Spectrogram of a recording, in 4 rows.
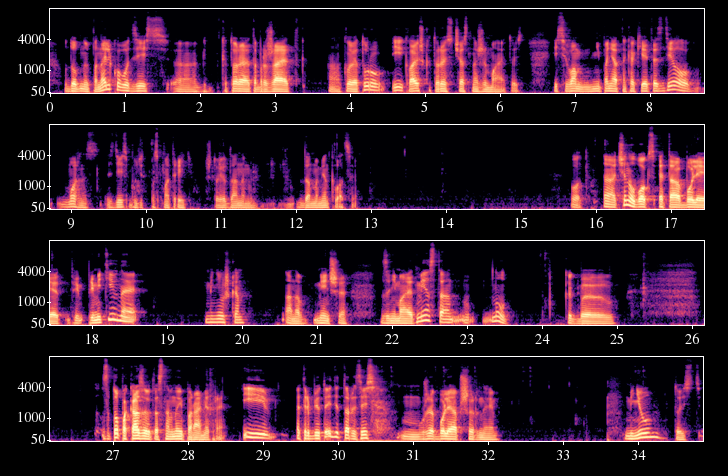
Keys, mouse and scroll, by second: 9.9 alt+middle click, 10.2 ctrl+a, 11.0 ctrl+a, 11.6 ctrl+a, 15.9 alt+middle click, 17.3 click, 23.9 click, 28.1 ctrl+a, 30.5 click, 31.3 click, 31.7 click, 32.4 click, 33.9 click.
